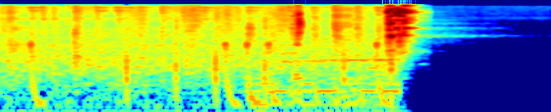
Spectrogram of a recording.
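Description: Footsteps tap along a street.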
